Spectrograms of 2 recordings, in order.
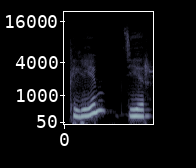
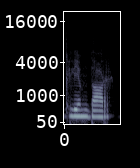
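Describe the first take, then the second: First: The suffix is said with the vowel e. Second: The suffix is said with the vowel a. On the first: The speaker calls it right. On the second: The speaker calls it wrong.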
